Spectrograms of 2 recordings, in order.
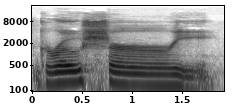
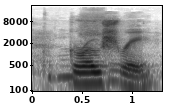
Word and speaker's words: grocery: be pronounced three syllables grocery but most native speakers drop this middle syllable and it's just gr sh sound grocery Grocery it's a tricky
